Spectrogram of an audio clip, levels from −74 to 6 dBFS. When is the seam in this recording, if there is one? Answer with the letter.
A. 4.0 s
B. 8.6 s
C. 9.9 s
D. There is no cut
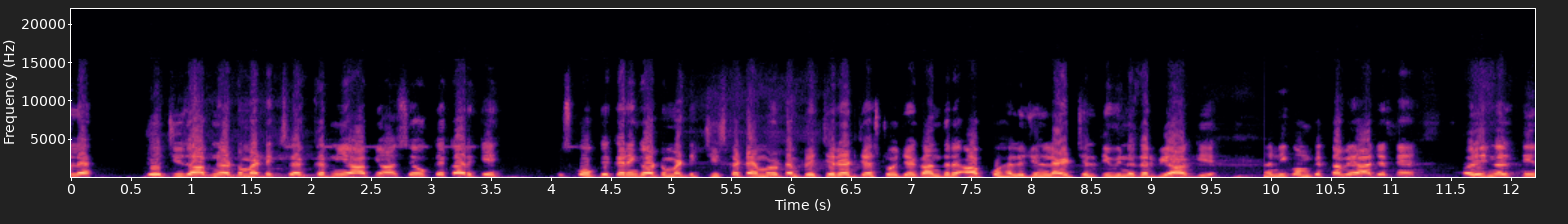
C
